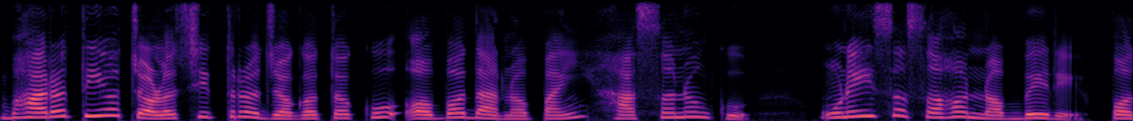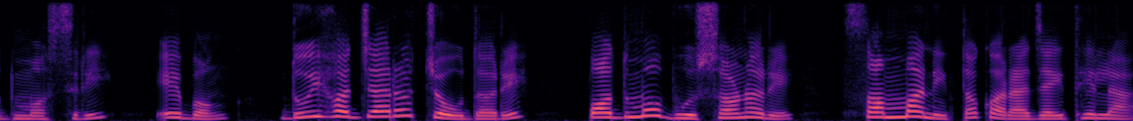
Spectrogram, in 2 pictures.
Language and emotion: Odia, neutral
